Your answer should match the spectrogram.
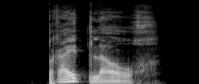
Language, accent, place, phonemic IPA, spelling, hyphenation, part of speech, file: German, Germany, Berlin, /ˈbʁaɪ̯tˌlaʊ̯x/, Breitlauch, Breit‧lauch, noun / proper noun, De-Breitlauch.ogg
- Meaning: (noun) leek; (proper noun) a surname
